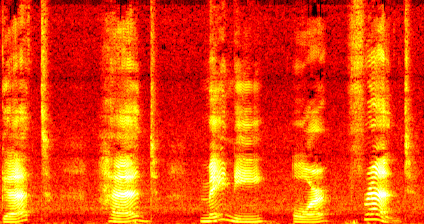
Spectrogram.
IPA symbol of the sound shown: ɛ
